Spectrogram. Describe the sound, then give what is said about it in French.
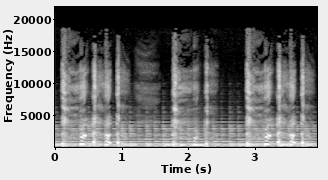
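A person coughs repeatedly in three short clusters of sharp bursts, with a steady faint tone humming underneath. No one speaks. “C'est quelqu'un qui tousse.”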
